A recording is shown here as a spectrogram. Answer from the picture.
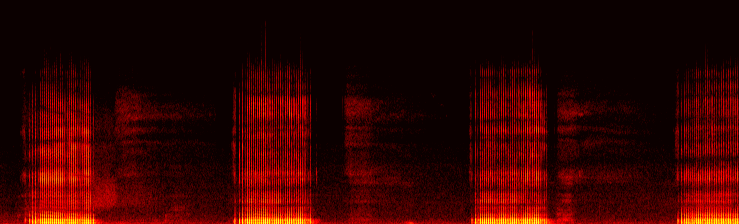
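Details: A French Bulldog snores in long, loud, rasping breaths, each lasting over a second, repeated about every four to five seconds with quiet gaps between.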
